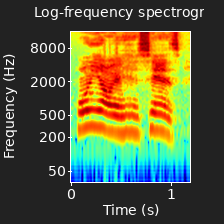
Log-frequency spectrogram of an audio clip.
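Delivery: plain reading voice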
